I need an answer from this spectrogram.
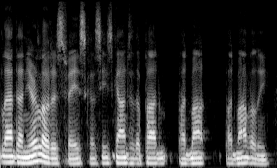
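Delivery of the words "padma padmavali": normal talking voice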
